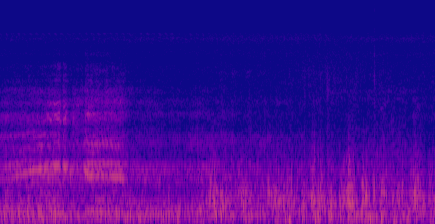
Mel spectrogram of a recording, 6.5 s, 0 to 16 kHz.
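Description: Two modified V8 cars, a head-and-cam Camaro SS and a C5 Corvette Z06, accelerating hard from a distance in a race. The engine pitch climbs, drops at a gear change about a second in, and climbs again, then settles into a steady distant engine drone.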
